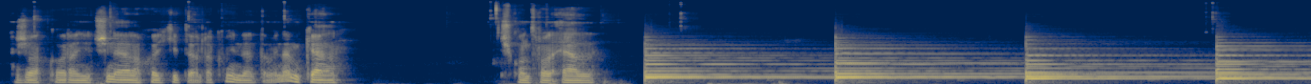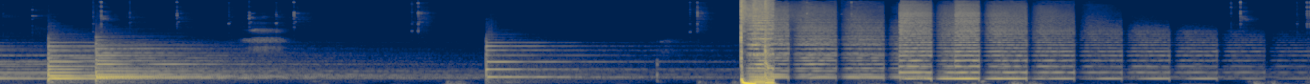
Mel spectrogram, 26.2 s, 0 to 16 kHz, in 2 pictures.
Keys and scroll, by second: 4.2 Delete, 5.8 ctrl+l, 6.3 space, 14.6 space, 17.8 e, 20.3 space, 21.9 q, 23.5 ctrl+c, 25.9 ctrl+c.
